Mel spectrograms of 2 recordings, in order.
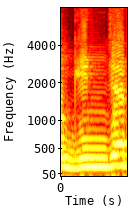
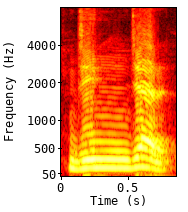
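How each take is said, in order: First: The word begins with a hard g sound. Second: The word begins with a soft j sound. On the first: The speaker calls it wrong. "इसको गिंजर नहीं बोलेंगे" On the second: The speaker calls it right.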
